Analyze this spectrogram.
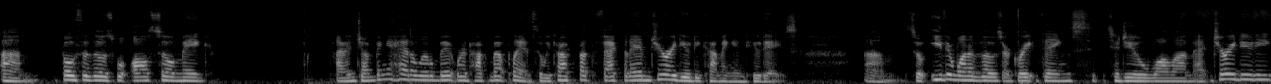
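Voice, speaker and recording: A woman speaks in an American accent with a fairly low pitch and ordinary pitch variation. Her pace is fairly quick, and it is an unremarkable speaking voice. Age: 60s. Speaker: crafting vlogger. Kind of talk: casual vlog chat. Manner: casual, filler-heavy.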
